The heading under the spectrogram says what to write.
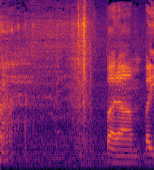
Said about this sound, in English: Fucking this chair. I really hope that it comes off in the recording because that chair is like insanely loud.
